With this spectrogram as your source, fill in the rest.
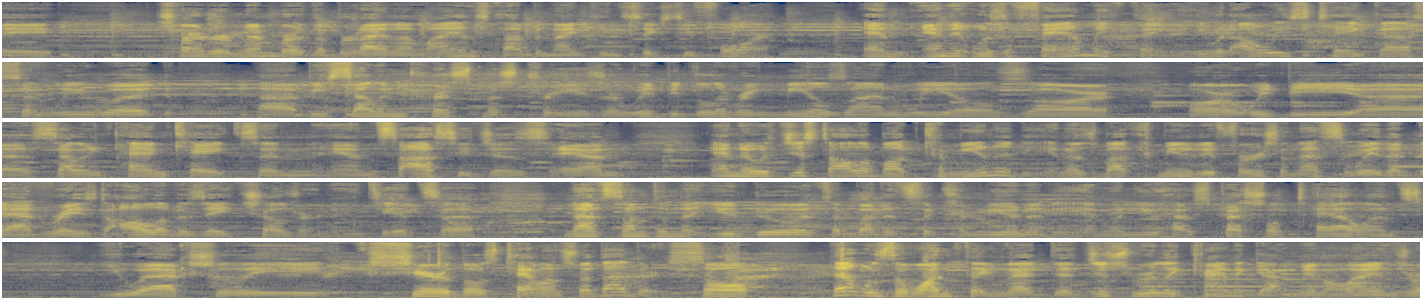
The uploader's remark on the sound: this podcast was recorded from the Grooms VIP room at his wedding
